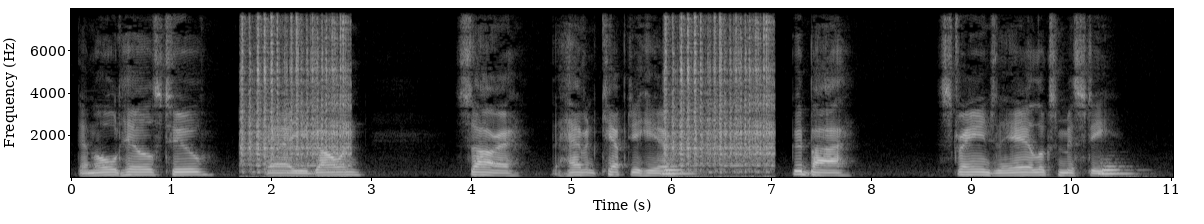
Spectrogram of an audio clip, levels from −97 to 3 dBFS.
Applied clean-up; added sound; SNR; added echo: none; Coin (dropping) + Brass instrument; 0 dB; none.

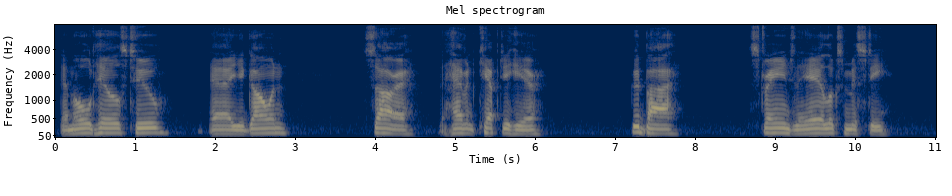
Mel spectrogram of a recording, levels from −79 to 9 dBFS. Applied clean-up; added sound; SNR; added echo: none; none; none; none.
